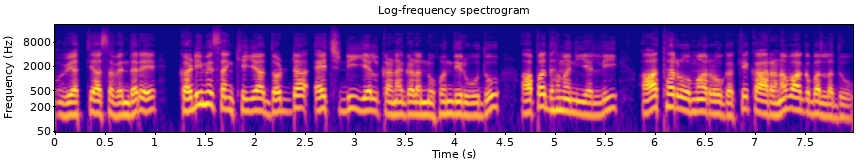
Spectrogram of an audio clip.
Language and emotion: Kannada, neutral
